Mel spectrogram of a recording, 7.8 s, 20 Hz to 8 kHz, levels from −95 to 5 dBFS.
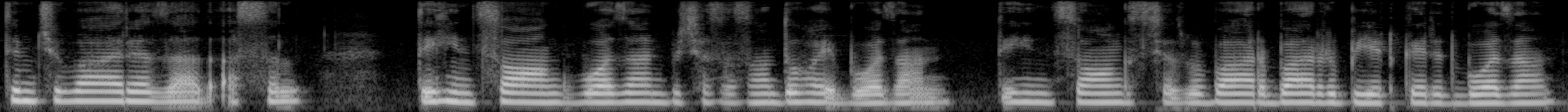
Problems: background sounds at intervals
